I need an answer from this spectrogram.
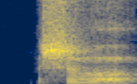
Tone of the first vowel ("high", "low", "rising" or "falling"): rising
